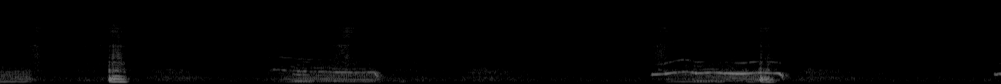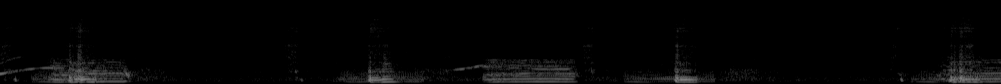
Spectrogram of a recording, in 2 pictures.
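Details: French Bulldogs asleep at home give irregular snorts and wheezy breaths, some with whistling rising tones, separated by soft pauses, with occasional clicks and small noises in a quiet room.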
